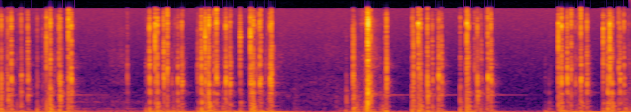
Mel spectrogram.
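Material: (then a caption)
Plastic. Fingertips type on a compact mechanical keyboard with plastic keycaps on a white desk, giving quick bursts of sharp, short clicks and clacks. Brief pauses separate the bursts, and a faint steady tone hums in the background between them.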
